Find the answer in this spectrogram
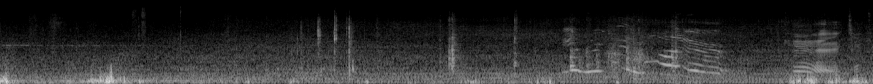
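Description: A distant aircraft droning steadily, strongest in the first couple of seconds and then fading. A child's high, gliding voice comes in near the end.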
